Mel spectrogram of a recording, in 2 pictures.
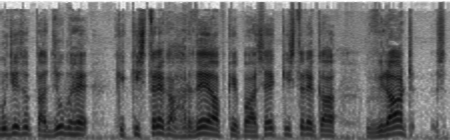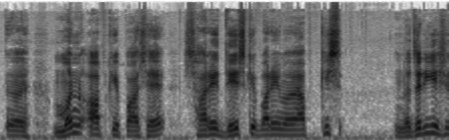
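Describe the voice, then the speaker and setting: Here is an unremarkable speaking voice with ordinary pitch variation. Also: man. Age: 60s. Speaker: retired college principal. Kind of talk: interview.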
